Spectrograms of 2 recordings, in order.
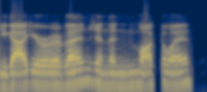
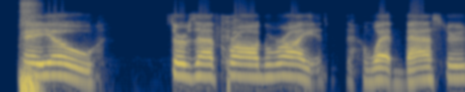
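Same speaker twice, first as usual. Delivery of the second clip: put-on Brooklyn accent, pitched up; 7 semitones higher, 3 dB louder than usual. Answering a request during a game for a Brooklyn accent: Brooklyn accent. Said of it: "you need to give me a, a Brooklyn accent".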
